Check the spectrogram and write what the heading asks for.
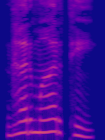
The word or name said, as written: ಧರ್ಮಾರ್ಥಿ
